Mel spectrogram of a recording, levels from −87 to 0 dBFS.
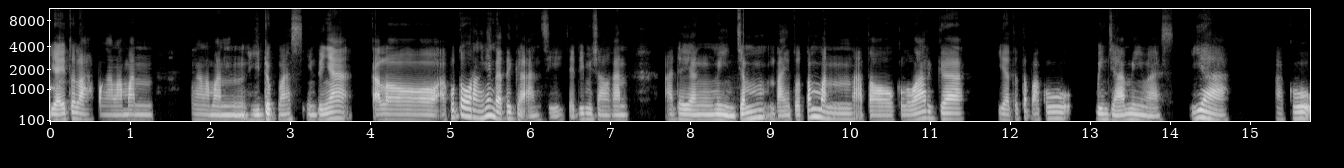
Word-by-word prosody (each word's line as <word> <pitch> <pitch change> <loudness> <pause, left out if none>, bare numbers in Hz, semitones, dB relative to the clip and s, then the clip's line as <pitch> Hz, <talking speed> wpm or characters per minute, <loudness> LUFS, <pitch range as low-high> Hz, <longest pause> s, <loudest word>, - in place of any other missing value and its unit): ya 115 -1 +4
itulah 125 -2 +1
pengalaman 110 0 -2 0.5
pengalaman 105 -2 -1
hidup 110 +2 0
Mas. 115 +3 -3
Intinya 125 +6 +2 0.3
kalau 115 -1 +3
aku 165 - -3
tuh 200 - +6
orangnya 160 +5 +2
nggak 135 +2 +2
tegaan 100 -4 -2
sih. 95 +1 -9
Jadi 115 +8 -6
misalkan 105 -2 -2 0.5
ada 115 +2 -4
yang 110 -1 +2
minjem, 120 - +1
entah 100 0 +1
itu 105 +1 -2
temen 135 -8 +1
atau 105 0 +1
keluarga, 125 +2 +2 0.4
ya - - -2
tetep - - -7
aku 140 0 -1 0.3
pinjami 115 -1 +2
Mas. 95 0 -5 0.2
Iya 130 -7 +3 0.6
aku 135 +3 0
115 Hz, 120 wpm, -22 LUFS, 110-125 Hz, 0.6 s, tuh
